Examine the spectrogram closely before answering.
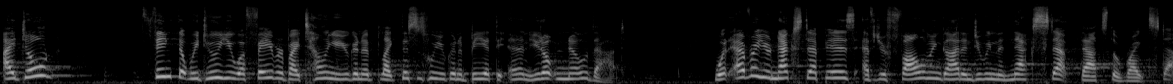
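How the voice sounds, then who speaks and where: Using lively intonation, a woman talks at a moderate pace and high pitch. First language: Spanish. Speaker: college administrator. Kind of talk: chapel talk. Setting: college chapel. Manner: conversational.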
